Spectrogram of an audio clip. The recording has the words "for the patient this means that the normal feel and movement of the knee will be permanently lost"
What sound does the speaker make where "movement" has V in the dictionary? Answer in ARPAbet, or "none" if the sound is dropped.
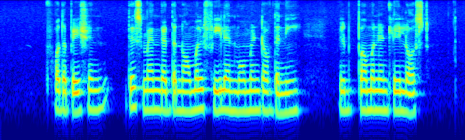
none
